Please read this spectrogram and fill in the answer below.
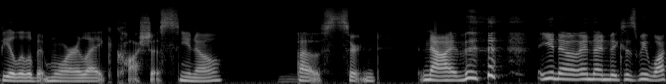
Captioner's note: laughter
